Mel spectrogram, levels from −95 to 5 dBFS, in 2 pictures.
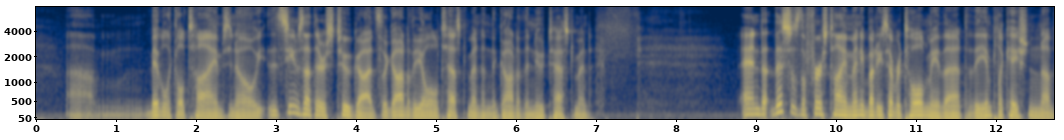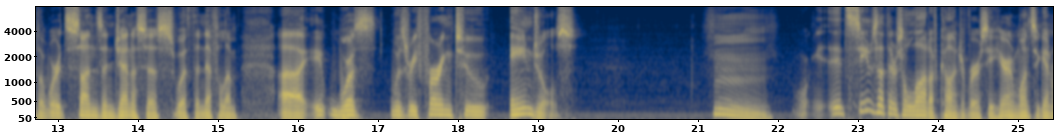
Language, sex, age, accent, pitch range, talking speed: English, male, 50-69, American, 90-120 Hz, 155 wpm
